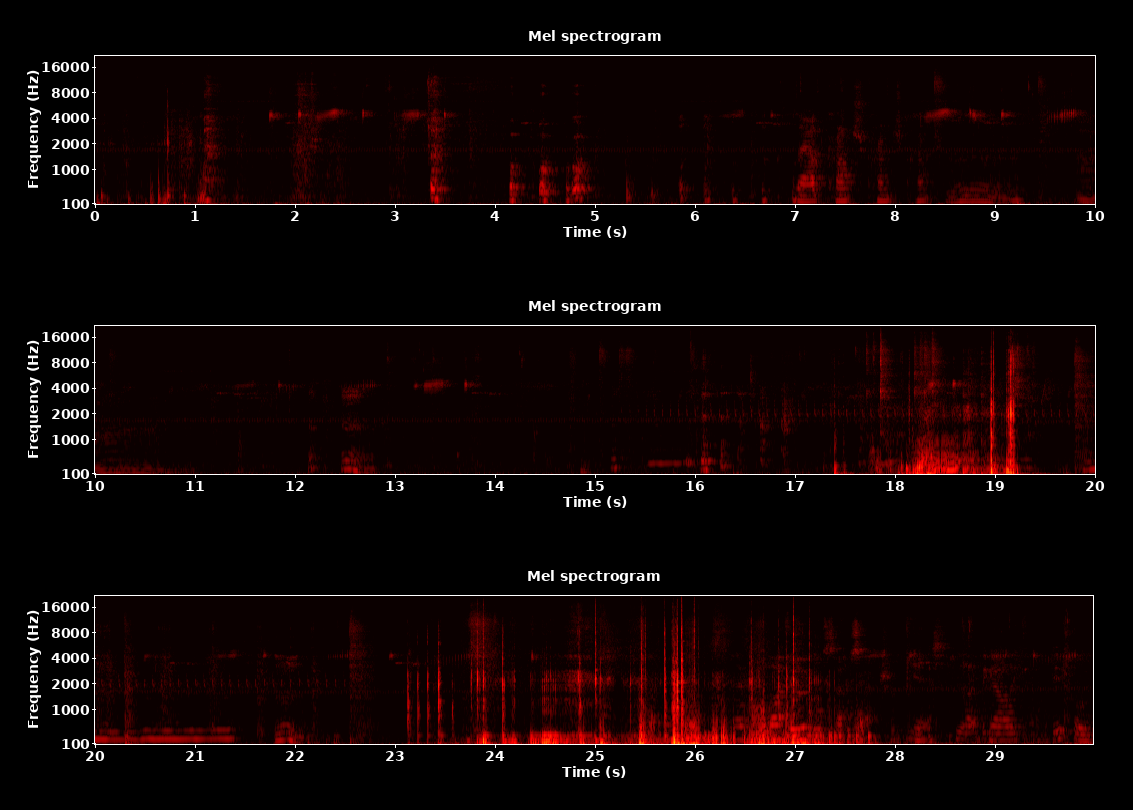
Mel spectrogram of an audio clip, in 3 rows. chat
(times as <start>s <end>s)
15.2s 22.3s, 23.2s 29.9s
